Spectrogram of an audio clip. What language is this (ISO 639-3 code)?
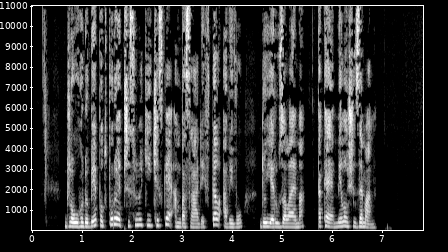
ces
